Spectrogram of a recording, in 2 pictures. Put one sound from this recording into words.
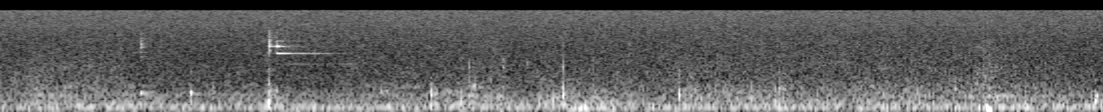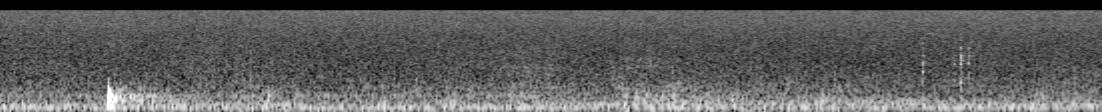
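Small objects knock and clink now and then in an echoing hall.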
